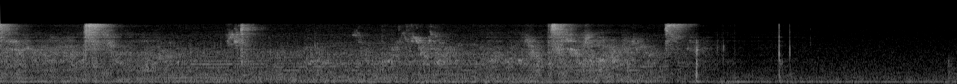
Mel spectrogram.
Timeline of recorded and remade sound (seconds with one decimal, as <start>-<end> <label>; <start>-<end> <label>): 0.0-1.6 remade; 1.6-4.8 recorded; 4.8-6.3 remade; 6.3-6.9 recorded; 6.9-8.0 remade; 8.0-9.6 recorded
